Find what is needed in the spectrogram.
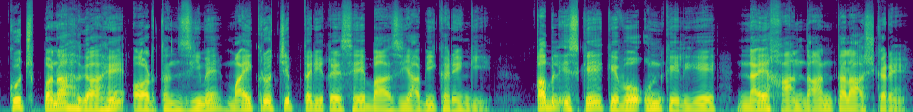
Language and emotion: Urdu, neutral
